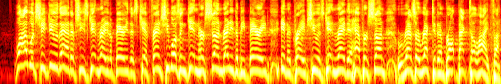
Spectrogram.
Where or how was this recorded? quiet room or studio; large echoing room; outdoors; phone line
large echoing room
